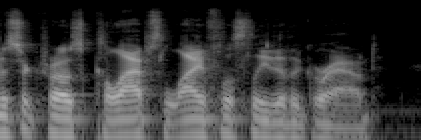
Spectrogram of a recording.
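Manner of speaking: normal talking voice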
